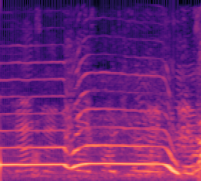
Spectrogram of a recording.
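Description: A young woman's voice holding one long, high-pitched note. It dips briefly about two-thirds of a second in, comes back slightly higher, and falls away near the end.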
